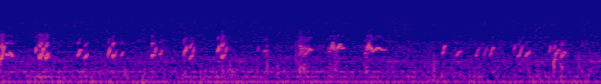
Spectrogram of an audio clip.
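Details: Guinea pig during a massage, voicing softer, quieter squeaky chirps in short irregular bursts, some closely paired, over a faint steady background hum.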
